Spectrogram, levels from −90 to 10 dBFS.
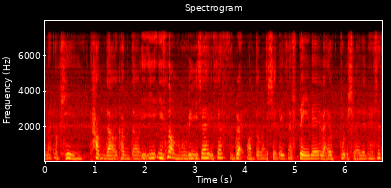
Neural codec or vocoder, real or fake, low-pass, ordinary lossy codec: vocoder, 24 kHz, 100 mel bands, Vocos; fake; 7.2 kHz; none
